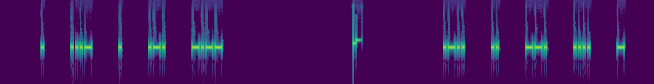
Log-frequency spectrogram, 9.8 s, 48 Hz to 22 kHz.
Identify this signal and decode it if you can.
Morse code, heard as a keyed tone, about 36 wpm, spaced as for 16 wpm, 700 Hz. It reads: EVERY LIGHT
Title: 4x Character Spacing - Top 200 Words - 35wpm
